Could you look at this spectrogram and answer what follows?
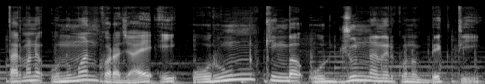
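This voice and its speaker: Man acting as a commanding detective over clear music. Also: mid-range voice, very animated, moderate pace, lightly acted. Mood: intent, probing. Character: sharp, commanding male detective leading a murder case. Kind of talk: Bengali audio detective story acting.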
